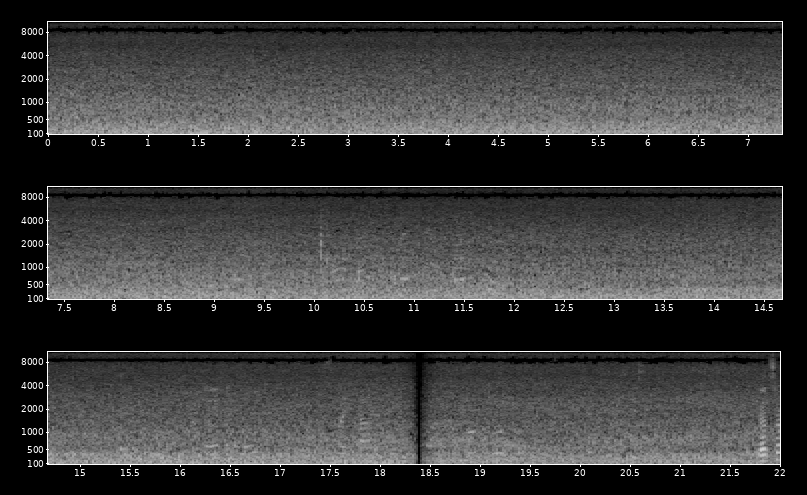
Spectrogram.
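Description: Steady rush of the Niagara River's Whirlpool Rapids, white water tumbling over rocks in the gorge, with a brief dropout late on.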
